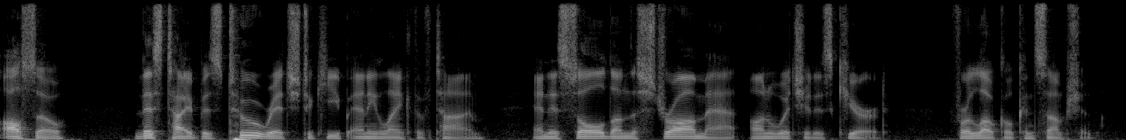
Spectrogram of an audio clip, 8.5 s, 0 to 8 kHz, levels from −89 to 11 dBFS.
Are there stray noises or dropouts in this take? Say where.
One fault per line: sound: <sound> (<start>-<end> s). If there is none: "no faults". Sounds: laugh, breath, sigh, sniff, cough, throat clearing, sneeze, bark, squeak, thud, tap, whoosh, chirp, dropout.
no faults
